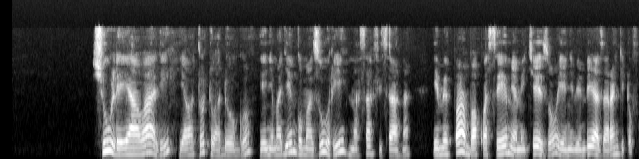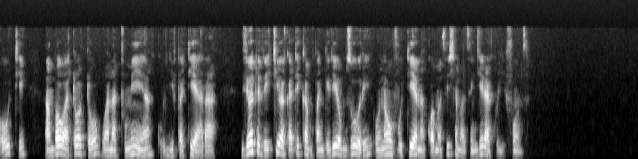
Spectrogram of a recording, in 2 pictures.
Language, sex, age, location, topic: Swahili, male, 25-35, Dar es Salaam, education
